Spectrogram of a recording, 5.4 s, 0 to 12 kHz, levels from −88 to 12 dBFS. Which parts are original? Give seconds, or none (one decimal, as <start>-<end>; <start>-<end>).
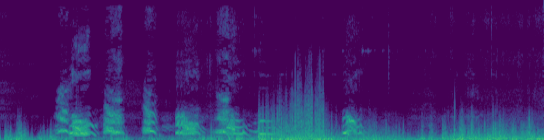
0.0-5.4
